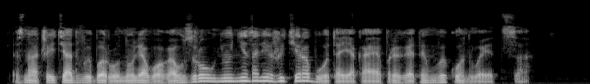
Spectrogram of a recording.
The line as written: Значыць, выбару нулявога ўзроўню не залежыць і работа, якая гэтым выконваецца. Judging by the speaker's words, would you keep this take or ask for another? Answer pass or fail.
fail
